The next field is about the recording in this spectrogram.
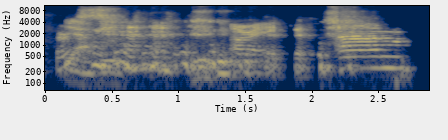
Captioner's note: laughs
